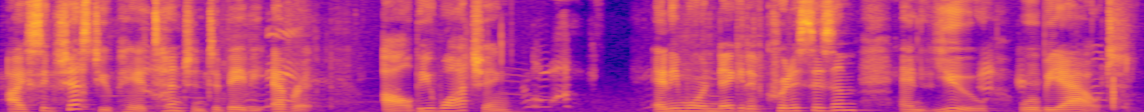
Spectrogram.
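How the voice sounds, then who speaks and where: A woman's voice: low voice, animated, moderate pace, background noise. A woman acting in a radio play as an officious, rule-bound head nurse, formal and authoritative. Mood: indignant, icy.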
